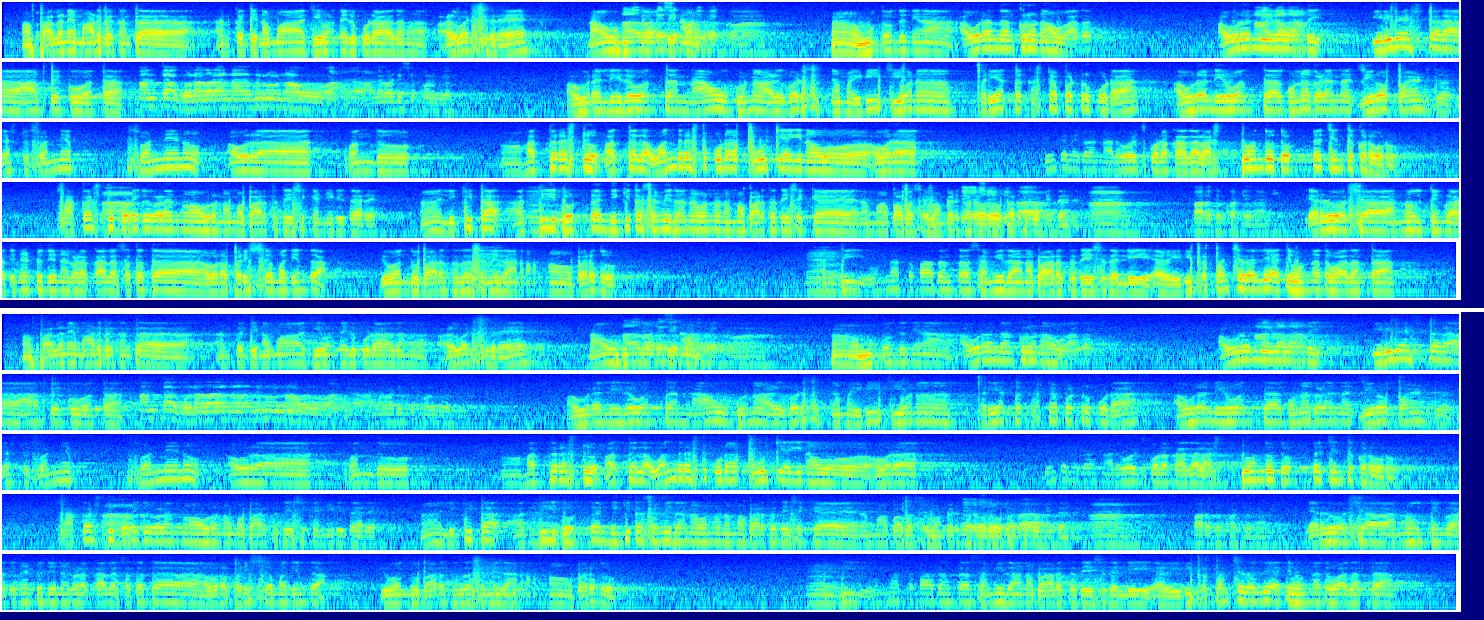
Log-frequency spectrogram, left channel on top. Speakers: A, on the left; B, on the left.
A: ಹ್ಮ್
B: ಪಾಲನೆ ಮಾಡ್ಬೇಕು. ಅಂತ ಅನ್ಕಂತ ನಮ್ಮ ಜೀವನದಲ್ಲೂ ಕೂಡ ಅದನ್ನು ಅಳವಡಿಸಿದ್ರೆ. ನಾವು ಮುಂದೆ
A: ಅಳವಡಿಸಿಕೊಳ್ಬೇಕು
B: ಒಂದಿನ.
A: ಹ
B: ಹಾ ಮುಂದೊಂದು ದಿನ ಔರಂಗಂಕರು
A: ಹ್ಮ್
B: ನಾವು ಆಗಕ್. ಅವರಲ್ಲಿರೋ
A: ಆಗಲ್ಲ
B: ಒಂದು ಇರುವೆಷ್ಟ ತರ ಆಗ್ಬೇಕು ಅಂತ.
A: ಇಂತ ಗುಣಗಳನ್ನಾದ್ರೂ ನಾವು ಅಳವಡಿಸಿಕೊಳ್ಬೇಕು.
B: ಅವರಲ್ಲಿ ಇರುವಂತ ನಾವು ಗುಣ ಅಳವಡಸಿದ್ ನಮ್ಮ ಇಡೀ ಜೀವನ. ಪರ್ಯಂತ ಕಷ್ಟ ಪಟ್ಟರು ಕೂಡ ಅವರಲ್ಲಿ ಇರುವಂತ
A: ಹ್ಮ್
B: ಗುಣಗಳನ್ನ ಜೀರೋ. ಪಾಯಿಂಟ್ಸ್ ಎಷ್ಟು ಸೊನ್ನೆ. ಸೊನ್ನೆನು ಅವರ ಒಂದು ಆ ಹತ್ತರಷ್ಟು ಹತ್ತಲ್ಲ ಒಂದರಷ್ಟು ಕೂಡ ಪೂರ್ತಿಯಾಗಿ ನಾವು ಅವರ. ಚಿಂತನೆಗಳನ್ನ ಅಳವಡಿಸಕೊಡಕ್ ಆಗಲ್ಲ ಅಷ್ಟೊಂದು ದೊಡ್ಡ ಚಿಂತಕರುವರ. ಸಾಕಷ್ಟು
A: ಹಾ
B: ಕೊಡುಗೆಗಳನ್ನು ಅವರು ನಮ್ಮ ಭಾರತ ದೇಶಕ್ಕೆ ನೀಡಿದ್ದಾರೆ ಹ ನೀಡಿ ಲಿಖಿತ ಅತೀ
A: ಹ್ಮ್
B: ದೊಡ್ಡ ಲಿಖಿತ ಸಂವಿಧಾನವನ್ನು ನಮ್ಮ ಭಾರತ ದೇಶಕ್ಕೆ ನಮ್ಮ. ಬಾಬಾ ಸಾಹೇಬ್ ಅಂಬೇಡ್ಕರ್
A: ದೇಶಕ್ಕೆ
B: ಅವರು ಬರೆದು
A: ಬ
B: ಕೊಟ್ಟಿದ್ದಾರೆ.
A: ಹಾ ಬರೆದು ಕೊಟ್ಟಿದ್ದಾರೆ
B: ಎರಡು ವರ್ಷ ಹನ್ನೊಂದು ತಿಂಗಳು ಹದಿನೆಂಟು ದಿನಗಳ ಕಾಲ ಸತತ ಅವರ ಪರಿಶ್ರಮದಿಂದ. ಈ ಒಂದು ಭಾರತದ
A: ಹ್ಮ್
B: ಸಂವಿಧಾನವನ್ನು ಬರೆದು.
A: ಹ್ಮ್
B: ಅತಿ ಉನ್ನತವಾದಂಥ ಸಂವಿಧಾನ ಭಾರತ ದೇಶದಲ್ಲಿ ಇಡೀ. ಪಂಚದಲ್ಲಿ ಅತಿ ಉನ್ನತವಾದಂತಹ.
